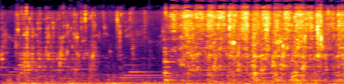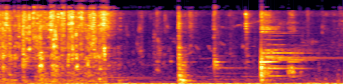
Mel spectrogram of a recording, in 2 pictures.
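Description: Water running for about four seconds, starting about two seconds in, over background music with a steady beat. A couple of sharp clicks follow near the end.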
